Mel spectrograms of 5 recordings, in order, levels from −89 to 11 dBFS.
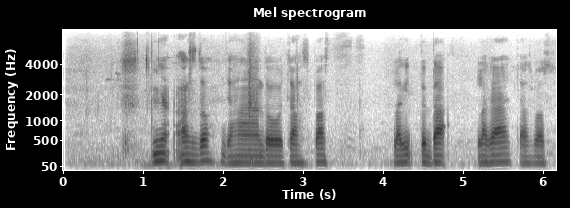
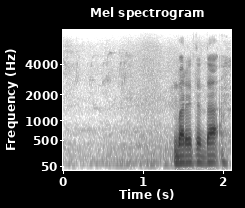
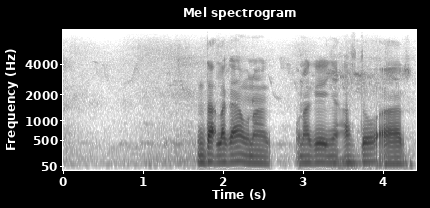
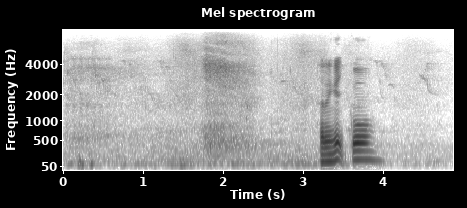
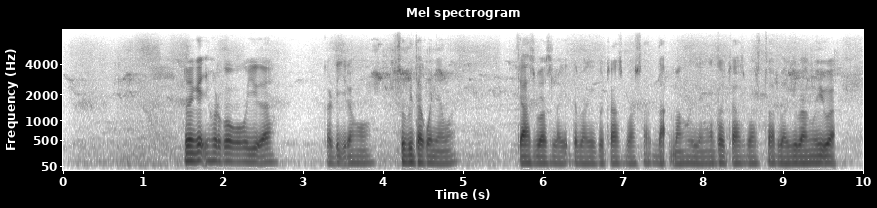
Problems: background sounds at intervals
